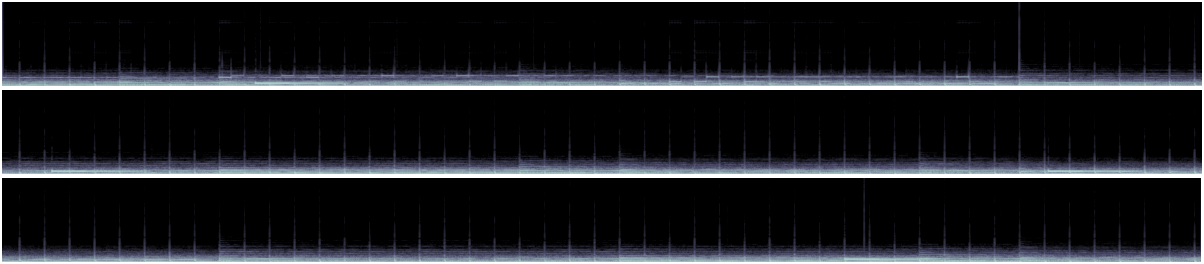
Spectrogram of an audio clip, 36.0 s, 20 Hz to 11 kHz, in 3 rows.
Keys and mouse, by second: 0.0-0.3 typing, 2.7 a, 2.9 KP_1, 4.0-7.2 typing, 7.5-8.3 drag, 8.3-8.8 right drag, 8.8 KP_3, 8.9 right click, 9.1 z, 10.5-11.2 drag, 11.2 z, 11.5 z, 11.9 a, 12.0 z, 12.2 click, 12.9 click, 13.0-13.4 right drag, 13.4-13.9 middle drag, 15.2-15.6 right drag, 15.2 KP_3, 15.4 z, 15.6-16.1 drag, 16.1 right click, 17.5 c, 18.2-19.4 drag, 18.2 right click, 19.4 a, 19.6 z, 19.8-20.4 drag, 21.4 middle click, 21.6-25.7 typing, 26.2 ctrl+z, 27.2 right click, 27.8 a, 27.8 z, 28.1 Tab, 32.0 KP_7, 32.2 Tab, 32.3 z.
